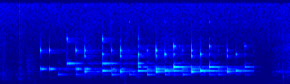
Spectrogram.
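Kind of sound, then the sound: signal or alarm, phone ringing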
